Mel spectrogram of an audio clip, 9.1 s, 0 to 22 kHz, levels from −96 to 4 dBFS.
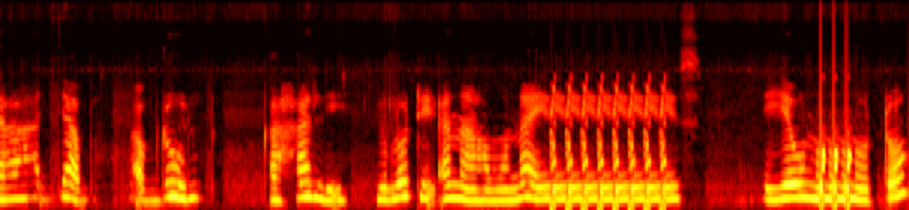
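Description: Speech stutters at 5.50–6.75 s and 8.19–8.58 s, looping 157 ms and 131 ms blocks: repeated frames, where compressed data is decoded again.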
